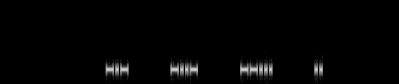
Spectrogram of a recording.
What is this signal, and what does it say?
Morse code, heard as a keyed tone, about 50 wpm, spaced as for 17 wpm, 700 Hz. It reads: KX7I
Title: USA Call Signs - 4 Characters - 6x Character Spacing - 50wpm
